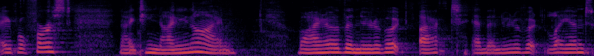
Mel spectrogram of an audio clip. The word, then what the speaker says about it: Nunavut: Nunavut. Did I say that right? Nunavut? Close enough. Nunavut. Sorry, I missed the N.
